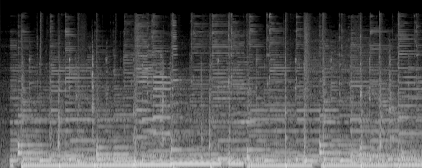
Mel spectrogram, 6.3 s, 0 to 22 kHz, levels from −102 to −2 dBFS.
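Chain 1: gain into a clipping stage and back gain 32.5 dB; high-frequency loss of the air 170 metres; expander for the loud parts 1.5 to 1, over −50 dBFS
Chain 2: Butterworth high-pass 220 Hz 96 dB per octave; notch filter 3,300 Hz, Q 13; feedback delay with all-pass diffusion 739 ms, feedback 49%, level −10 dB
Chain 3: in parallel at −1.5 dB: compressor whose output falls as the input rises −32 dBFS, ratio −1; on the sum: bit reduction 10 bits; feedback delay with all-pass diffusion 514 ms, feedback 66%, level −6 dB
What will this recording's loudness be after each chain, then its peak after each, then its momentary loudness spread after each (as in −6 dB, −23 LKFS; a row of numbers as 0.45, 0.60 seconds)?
−36.0, −35.5, −23.5 LKFS; −32.5, −18.0, −10.0 dBFS; 2, 4, 3 LU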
